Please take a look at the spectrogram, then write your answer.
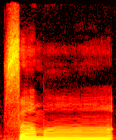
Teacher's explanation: حلق میں ہماری آواز نہیں گئی ہے، ہماری آواز بالکل حلق میں نہیں ہے، صرف حمزہ کی ادائیگی واضح ہوئی ہے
